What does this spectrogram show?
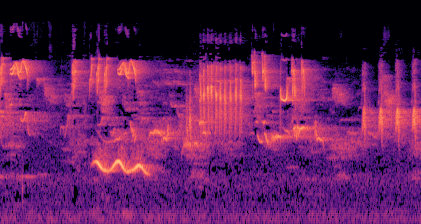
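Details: A pet ringneck parakeet outdoors gives a quick, varied string of shrill chirps, wavering whistles and a harsh buzzy burst, with no clear words and no other sounds.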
